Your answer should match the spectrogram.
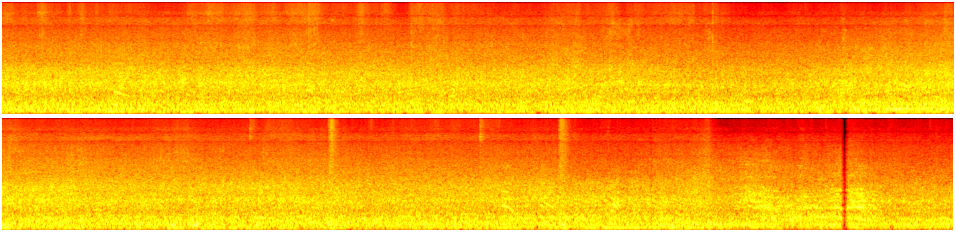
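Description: Steady city traffic noise mixed with indistinct talk from people standing close by.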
